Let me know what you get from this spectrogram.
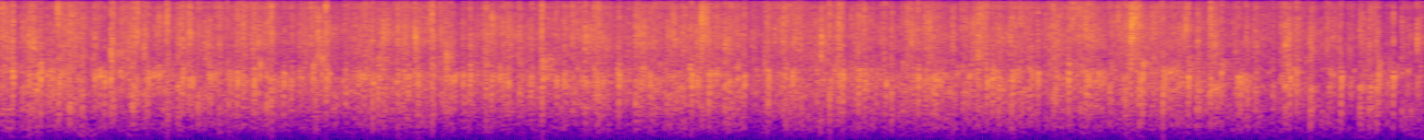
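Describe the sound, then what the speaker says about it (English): Steady, sustained audience applause for a youth marching band, a dense even clatter of many hands clapping throughout with no pauses. "So a big round of applause for"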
